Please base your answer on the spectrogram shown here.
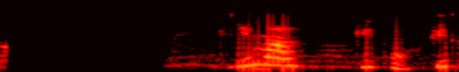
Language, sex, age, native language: Icelandic, male, 40-49, Icelandic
